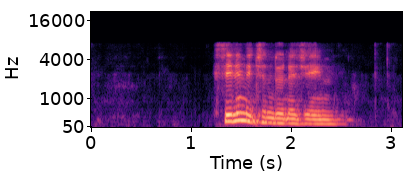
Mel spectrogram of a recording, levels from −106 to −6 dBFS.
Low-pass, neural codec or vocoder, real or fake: 7.2 kHz; codec, 16 kHz, 4.8 kbps, FACodec; fake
